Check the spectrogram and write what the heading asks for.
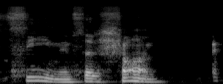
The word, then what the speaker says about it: Sean: it exceeded theirs you realize you pronounced Sean's name wrong you said scene same same thing you call him seen Sean no you said Sean Lennon you said seen instead of Shan I said Sean and then um I'm serious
